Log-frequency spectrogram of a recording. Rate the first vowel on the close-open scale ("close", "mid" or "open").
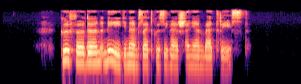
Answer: close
